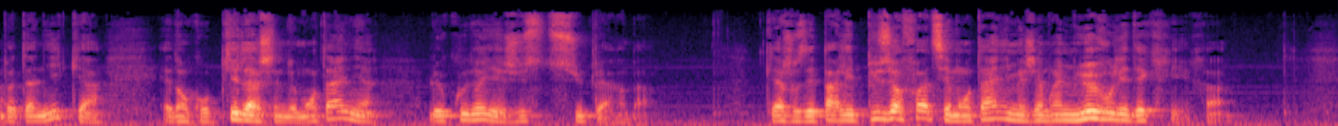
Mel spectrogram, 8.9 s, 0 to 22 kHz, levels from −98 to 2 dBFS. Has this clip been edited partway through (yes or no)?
no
